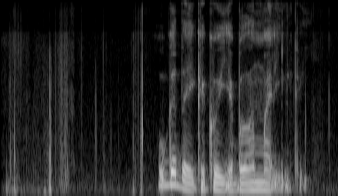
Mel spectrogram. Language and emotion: Russian, positive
